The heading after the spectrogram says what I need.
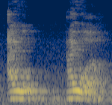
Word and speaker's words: Iowa: Petani-petani di how to pronounce Iowa? Iowa, ya, banjir.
